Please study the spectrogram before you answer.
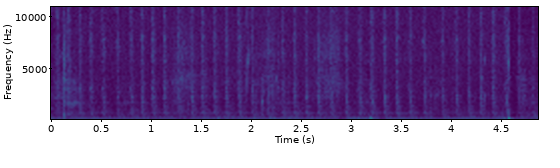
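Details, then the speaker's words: Museum tank-museum vehicle after master switch and ignition on: quick, evenly spaced light ticking over a low steady hum as the electric fuel pump clicks away priming and gets fuel in; normal fuel pump priming. "Hear the old fuel pump clicking away. There we go. There we go. Got some fuel in"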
